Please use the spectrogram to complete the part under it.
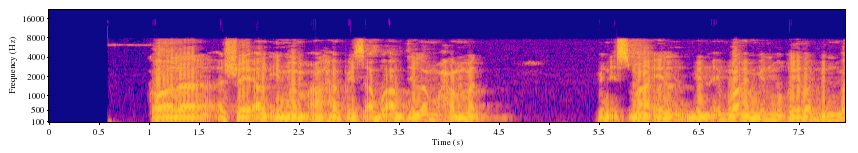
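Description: A man speaks steadily into a microphone, pausing briefly now and then.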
